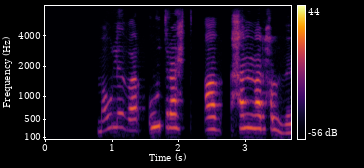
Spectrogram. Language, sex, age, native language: Icelandic, male, 11, Icelandic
